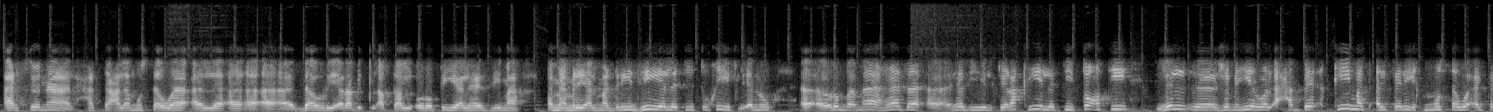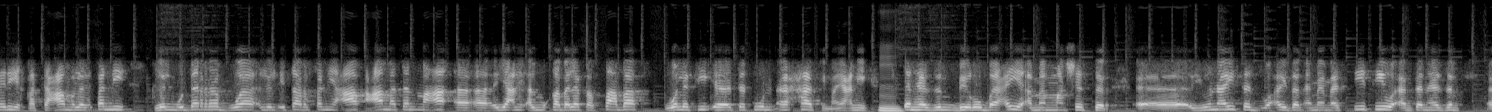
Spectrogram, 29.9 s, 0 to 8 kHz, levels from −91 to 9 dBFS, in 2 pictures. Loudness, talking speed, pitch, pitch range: -19 LUFS, 105 wpm, 190 Hz, 170-205 Hz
